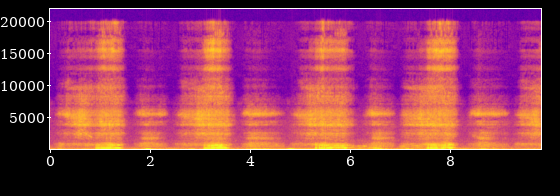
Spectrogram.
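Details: Real night sleep recording: gentle snoring at about 28 a minute as soft rattling breaths under steady room noise.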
